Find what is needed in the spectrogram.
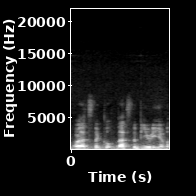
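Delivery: ordinary delivery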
